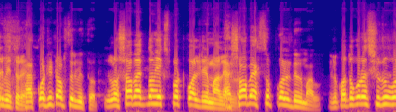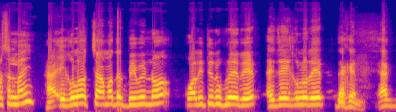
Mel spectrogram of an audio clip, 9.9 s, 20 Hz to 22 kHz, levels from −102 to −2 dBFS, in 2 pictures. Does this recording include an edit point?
no; 0 cuts

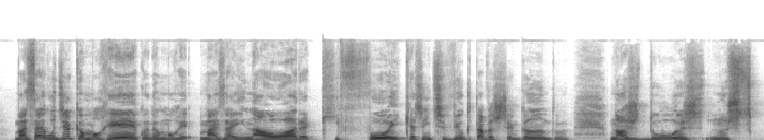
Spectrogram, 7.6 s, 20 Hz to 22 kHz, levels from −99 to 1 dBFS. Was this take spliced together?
no; 0 cuts

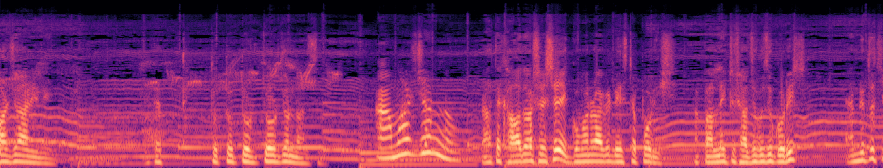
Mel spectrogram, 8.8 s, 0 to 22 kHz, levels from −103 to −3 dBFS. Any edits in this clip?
yes; 1 cut; at 1.0 s

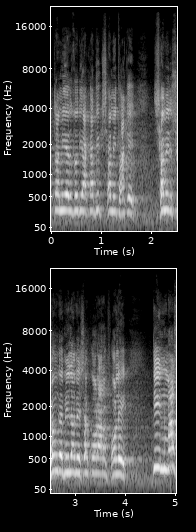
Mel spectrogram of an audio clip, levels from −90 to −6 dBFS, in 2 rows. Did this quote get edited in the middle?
no; 0 cuts

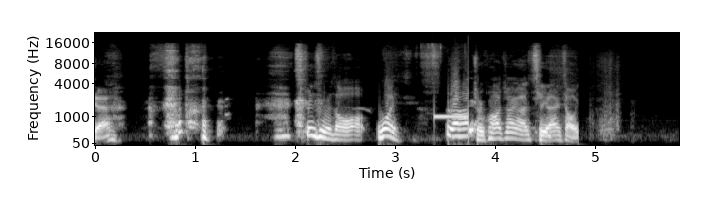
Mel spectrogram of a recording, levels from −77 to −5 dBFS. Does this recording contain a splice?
yes; 1 cut; at 3.7 s

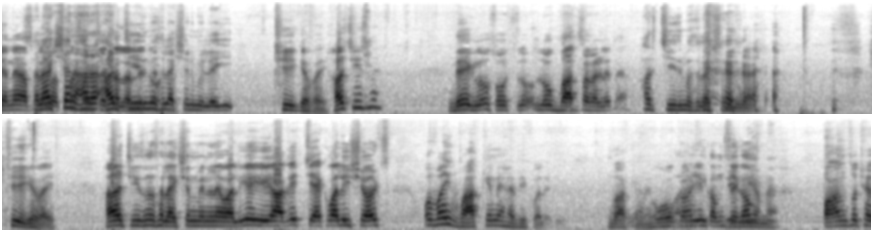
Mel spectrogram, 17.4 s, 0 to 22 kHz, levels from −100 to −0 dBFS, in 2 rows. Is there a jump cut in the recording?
no; 0 cuts

